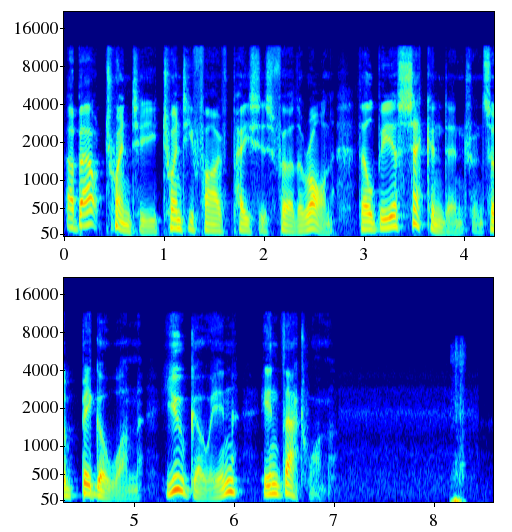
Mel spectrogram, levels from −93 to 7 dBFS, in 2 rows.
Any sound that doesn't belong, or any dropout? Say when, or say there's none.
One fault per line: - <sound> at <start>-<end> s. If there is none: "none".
- whoosh at 8.2-8.3 s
